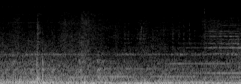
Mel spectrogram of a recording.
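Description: A steady low rumble with faint held tones above it.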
